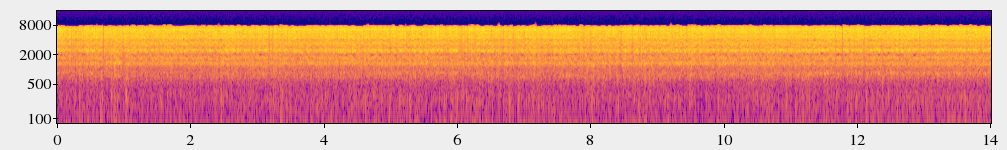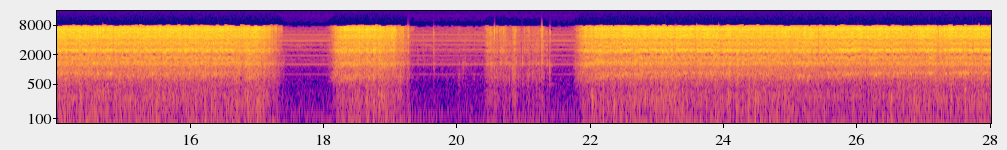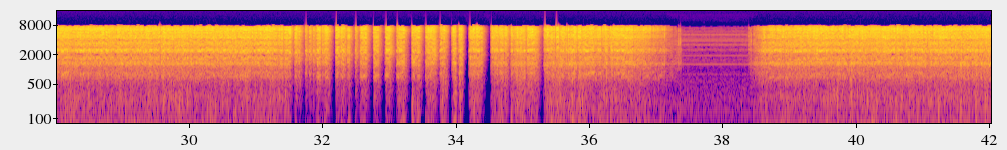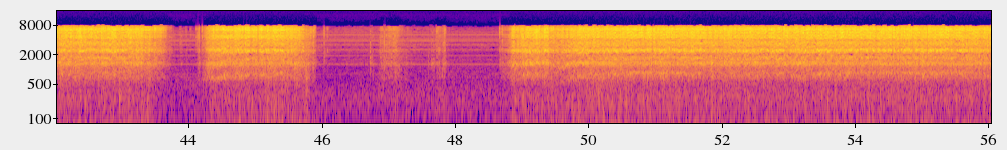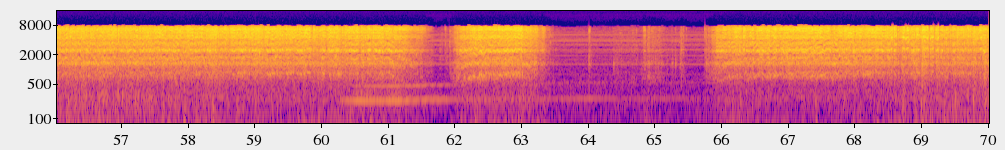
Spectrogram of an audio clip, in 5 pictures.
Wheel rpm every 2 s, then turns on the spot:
220, 220, 220, 220, 210, 220, 230, 220, 170, 80, 30, 170, 220, 230, 220, 220, 210, 230, 130, 80, 210, 180, 130, 20, 120, 220, 210, 230, 210, 230, 150, 80, 40, 200, 230.
18-20 46-48 60-64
